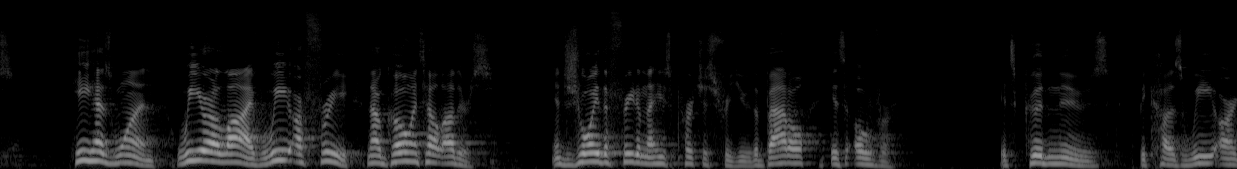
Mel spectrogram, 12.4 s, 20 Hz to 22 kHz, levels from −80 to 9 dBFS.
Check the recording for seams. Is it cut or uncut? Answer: uncut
